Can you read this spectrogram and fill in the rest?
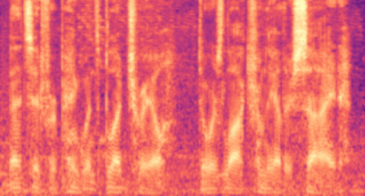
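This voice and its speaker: Stern masked game hero, extremely low gravelly voice, curt deadpan menace, music behind. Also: male voice, normal speed. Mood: focused, investigating. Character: grim, stern masked vigilante hero, brooding and terse. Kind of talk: video game hero acting.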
